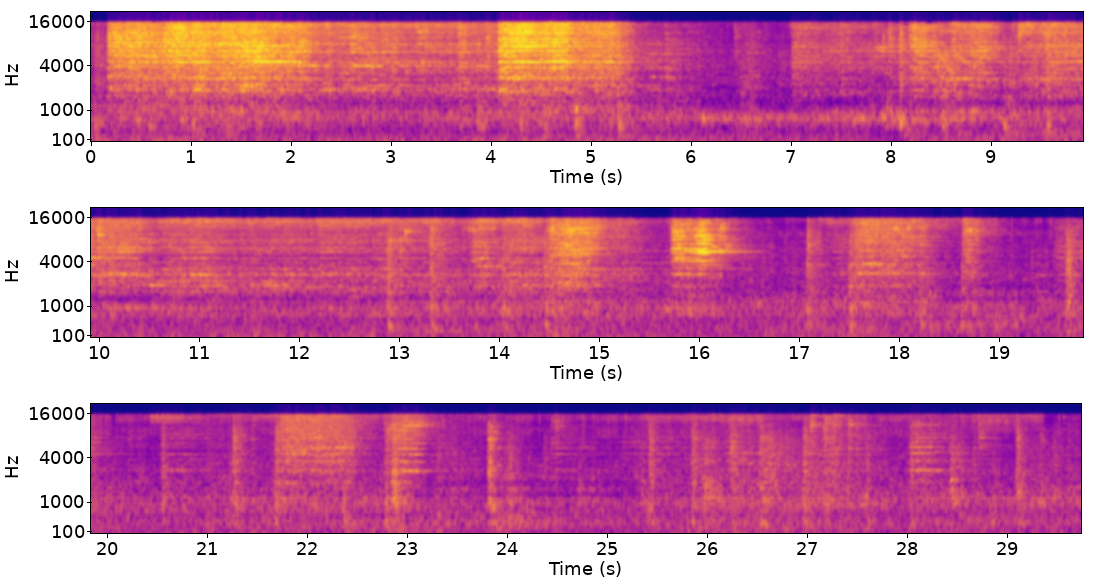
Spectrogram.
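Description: Freight cars (covered hoppers, boxcars and tank cars) rolling past on the track with a steady rumble and clacking wheels. High-pitched wheel squeal comes and goes, strongest in the first few seconds and again about halfway through.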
